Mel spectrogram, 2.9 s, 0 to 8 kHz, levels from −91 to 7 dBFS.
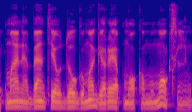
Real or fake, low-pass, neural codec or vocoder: real; 7.2 kHz; none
